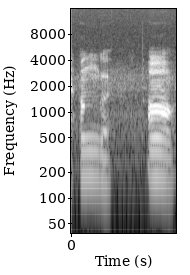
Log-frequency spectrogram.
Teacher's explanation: हैं अंग अंग तो यह आते हैं अनुनासिक याणुनासिक के अंतर्गत नासिक में वाइब्रेशन होता है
